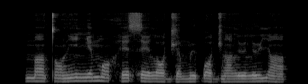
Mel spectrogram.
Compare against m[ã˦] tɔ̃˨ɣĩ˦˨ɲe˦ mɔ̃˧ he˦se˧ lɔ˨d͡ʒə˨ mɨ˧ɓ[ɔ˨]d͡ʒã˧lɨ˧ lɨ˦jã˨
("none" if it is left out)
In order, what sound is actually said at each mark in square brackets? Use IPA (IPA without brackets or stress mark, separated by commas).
ã˦˨, ɔ˨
